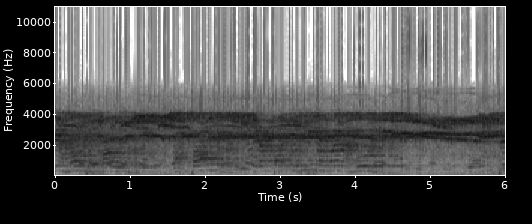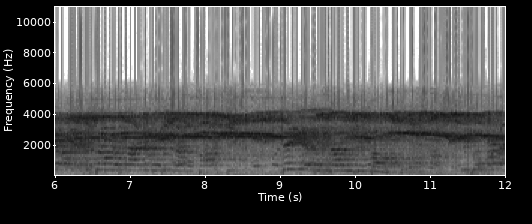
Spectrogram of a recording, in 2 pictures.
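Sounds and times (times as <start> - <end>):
harsh steady buzz: 0.0 - 12.0
loud distorted amplified voice: 0.0 - 12.0.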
